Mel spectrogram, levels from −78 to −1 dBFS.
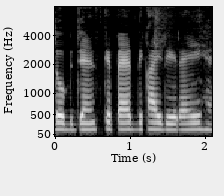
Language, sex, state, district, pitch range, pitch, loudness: Hindi, male, Uttar Pradesh, Deoria, 150-160 Hz, 160 Hz, -16 LUFS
